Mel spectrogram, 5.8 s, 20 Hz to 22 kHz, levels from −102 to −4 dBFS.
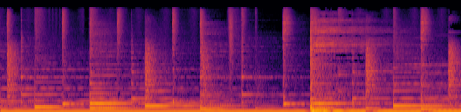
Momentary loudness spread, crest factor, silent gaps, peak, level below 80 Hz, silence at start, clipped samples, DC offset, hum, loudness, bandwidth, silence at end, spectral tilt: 7 LU; 16 dB; none; -16 dBFS; -38 dBFS; 0 s; under 0.1%; under 0.1%; none; -34 LUFS; 16 kHz; 0 s; -5 dB/octave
